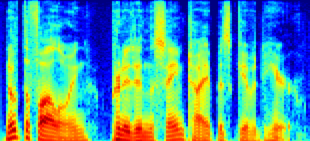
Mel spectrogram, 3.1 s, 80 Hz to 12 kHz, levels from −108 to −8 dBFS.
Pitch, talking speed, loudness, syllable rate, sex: 100 Hz, 210 wpm, -19 LUFS, 6.8 syllables/s, male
